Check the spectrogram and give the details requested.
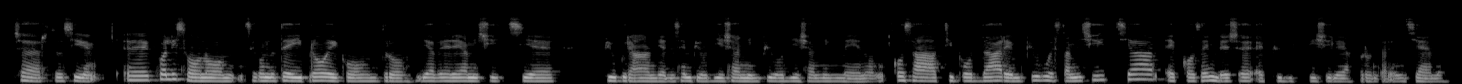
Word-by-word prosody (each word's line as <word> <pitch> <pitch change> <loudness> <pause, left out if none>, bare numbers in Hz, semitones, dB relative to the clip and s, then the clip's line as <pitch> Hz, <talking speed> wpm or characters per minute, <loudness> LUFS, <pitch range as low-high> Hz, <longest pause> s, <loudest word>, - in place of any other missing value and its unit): Certo, 160 -3 -1
sì. 160 -2 +2 0.2
E 200 - 0
quali 235 +2 +2
sono 160 -8 +2
secondo 165 -1 +3
te 170 - -2
i 160 -1 +8
pro 175 +2 +2
e 170 - +6
i 160 - +4
contro 155 -1 -1
di 160 +3 0
avere 160 0 +2
amicizie 155 -1 +1 0.4
più 170 -2 +2
grandi? 150 -2 0
Ad 145 - -1
esempio, 155 0 0
10 150 +1 -1
anni 150 -1 +3
in 145 0 +1
più 155 +1 0
o 150 - +1
10 150 0 -2
anni 150 0 -2
in 150 0 -4
meno. 140 -1 -4
Cosa 170 -4 +1
ti 170 +2 -3
può 165 0 0
dare 170 +1 +1
in 155 0 +2
più 185 +4 -2
questa 175 -3 -1
amicizia, 210 +8 -1
e 165 -1 -2
cosa 160 +1 -2
invece 160 -2 +1
è - - -6
più 155 - -5
difficile 150 0 -5
affrontare 140 +1 -8
insieme? 140 -1 -5
155 Hz, 180 wpm, -29 LUFS, 150-165 Hz, 0.4 s, i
